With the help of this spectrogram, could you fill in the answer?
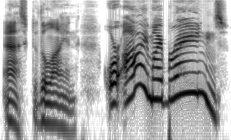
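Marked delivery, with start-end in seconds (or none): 1.6-3.4 high, loud, drawn-out wail. A narrator's reading. Scarecrow weeping for his promised brains, loud wail. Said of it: "wailed the Scarecrow".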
